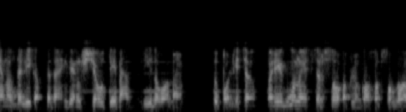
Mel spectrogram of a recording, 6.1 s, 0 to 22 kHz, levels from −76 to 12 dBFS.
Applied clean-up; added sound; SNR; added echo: neural mask model RNNoise.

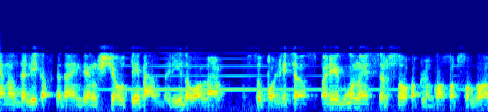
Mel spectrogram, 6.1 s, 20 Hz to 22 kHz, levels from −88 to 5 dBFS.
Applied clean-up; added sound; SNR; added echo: none; Wind instrument, woodwind instrument; 18 dB; none.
